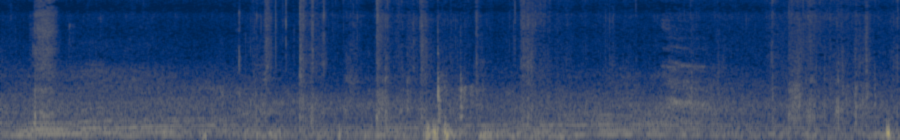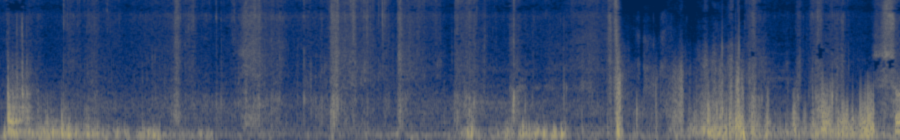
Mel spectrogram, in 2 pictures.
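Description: Footsteps crunching on gravel, with scattered clicks and handling knocks and one sharper, louder knock about nine seconds in.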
